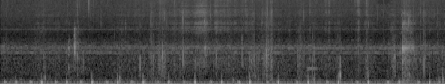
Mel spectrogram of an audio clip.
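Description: heartbeat

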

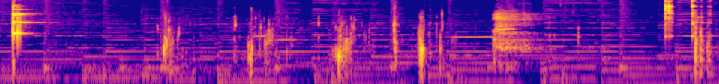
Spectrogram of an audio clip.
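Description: glasses clinking

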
